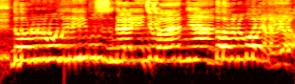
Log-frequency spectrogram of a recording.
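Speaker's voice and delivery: high, loud acted tirade; angry scolding. Cursing grandmother to the visiting evangelist, high angry shouting. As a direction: berate the intruder at a shouted high pitch. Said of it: "막 호통을 치면서는".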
